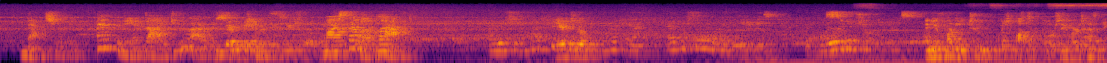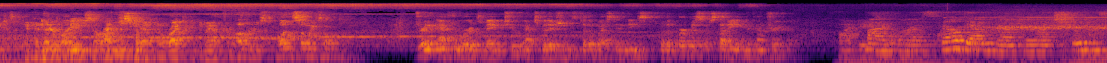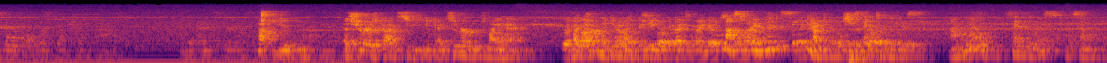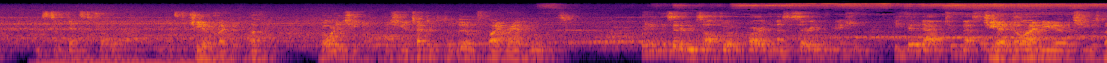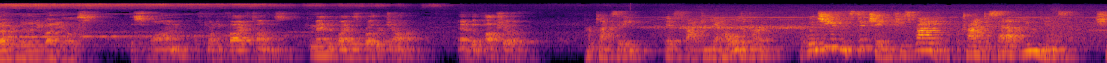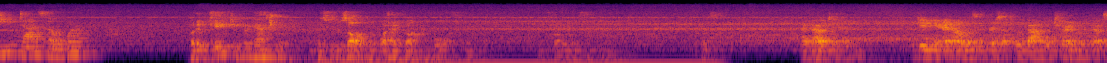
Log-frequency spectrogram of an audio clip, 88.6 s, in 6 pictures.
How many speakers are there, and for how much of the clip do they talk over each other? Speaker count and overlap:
8, about 25%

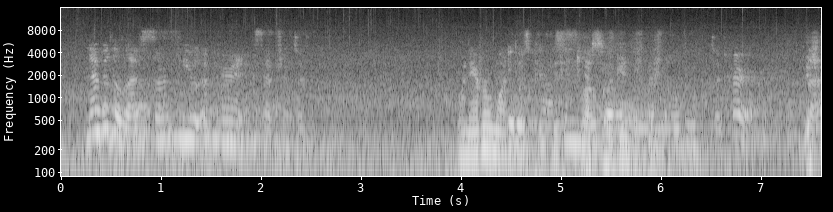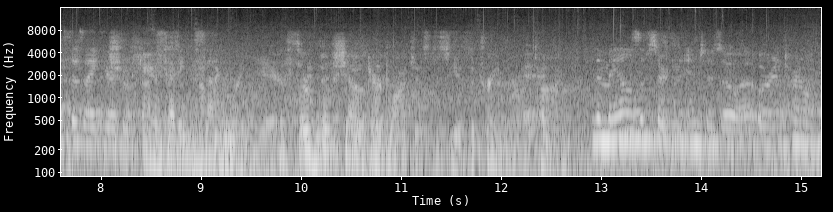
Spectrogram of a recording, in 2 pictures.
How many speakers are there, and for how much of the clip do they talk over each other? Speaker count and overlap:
4, about 44%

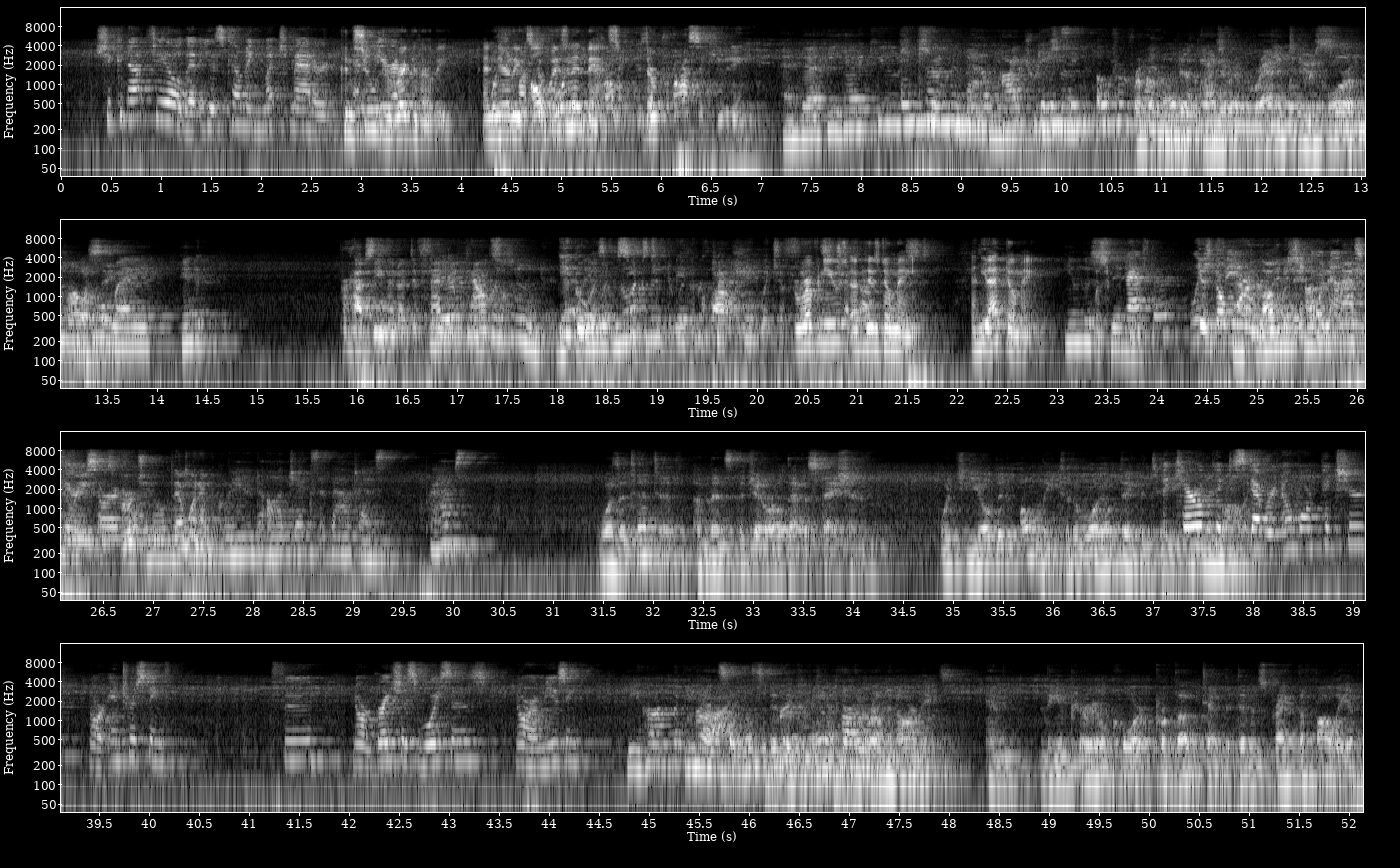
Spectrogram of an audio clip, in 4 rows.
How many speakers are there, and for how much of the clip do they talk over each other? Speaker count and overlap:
6, about 39%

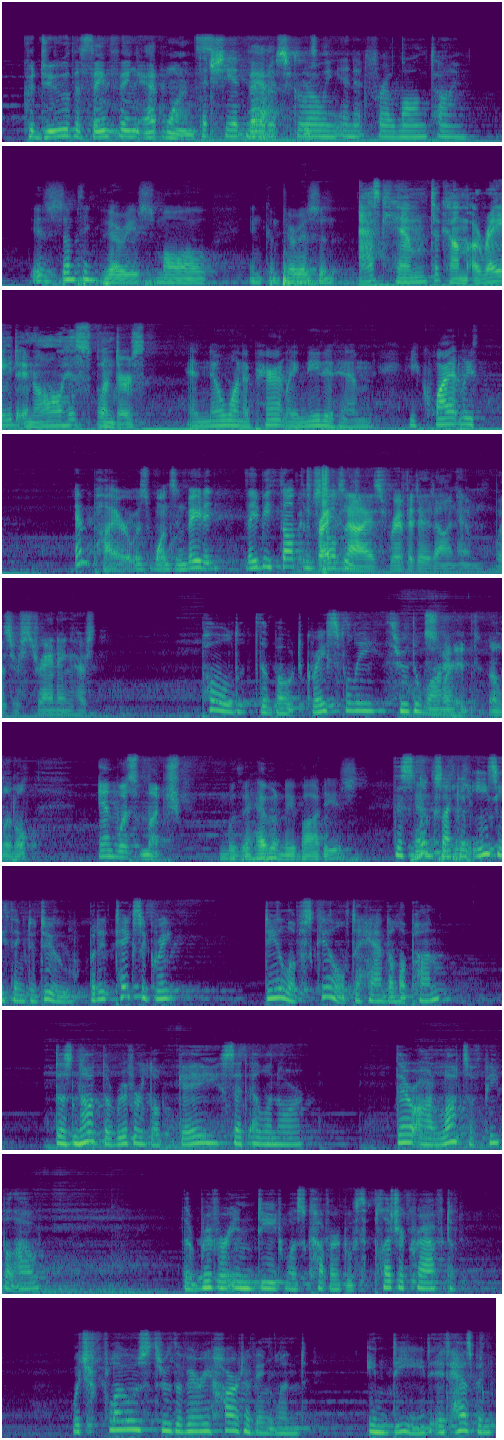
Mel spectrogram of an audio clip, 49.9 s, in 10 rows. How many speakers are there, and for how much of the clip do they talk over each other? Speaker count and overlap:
9, about 7%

